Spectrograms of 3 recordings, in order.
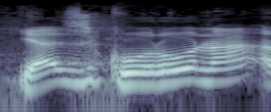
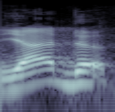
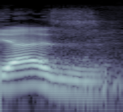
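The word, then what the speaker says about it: يَذْكُرُونَ: Ya, yazkuruna rumad tabi'i, itu za ya, jangan yad tapi yaz.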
